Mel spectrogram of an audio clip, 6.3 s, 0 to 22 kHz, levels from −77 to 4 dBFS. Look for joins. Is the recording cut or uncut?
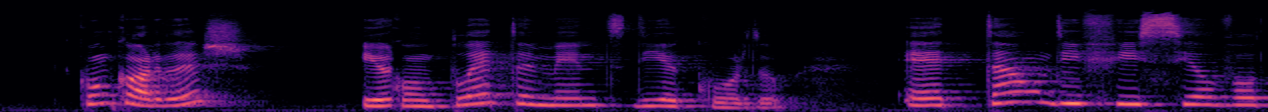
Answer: cut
